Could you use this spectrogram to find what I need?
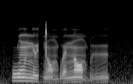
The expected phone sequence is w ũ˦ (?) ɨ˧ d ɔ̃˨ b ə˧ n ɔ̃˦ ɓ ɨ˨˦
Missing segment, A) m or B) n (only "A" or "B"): B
